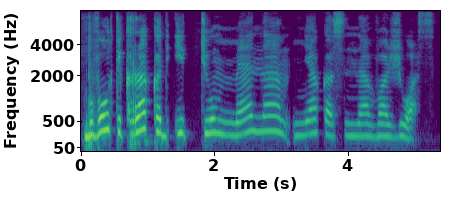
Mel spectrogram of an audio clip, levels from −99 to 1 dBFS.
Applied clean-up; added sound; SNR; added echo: none; none; none; none.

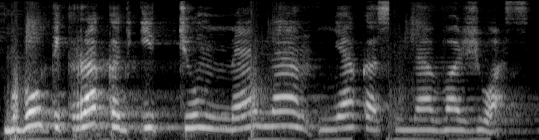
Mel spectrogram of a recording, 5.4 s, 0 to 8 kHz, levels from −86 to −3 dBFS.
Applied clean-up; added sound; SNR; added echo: neural separator model SepFormer DNS4.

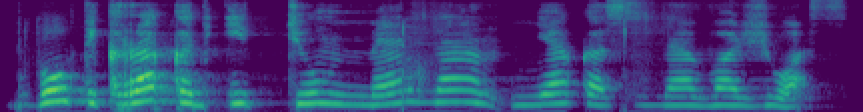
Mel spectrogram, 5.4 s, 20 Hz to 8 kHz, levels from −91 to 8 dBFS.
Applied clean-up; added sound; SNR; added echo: neural mask model DeepFilterNet 3.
